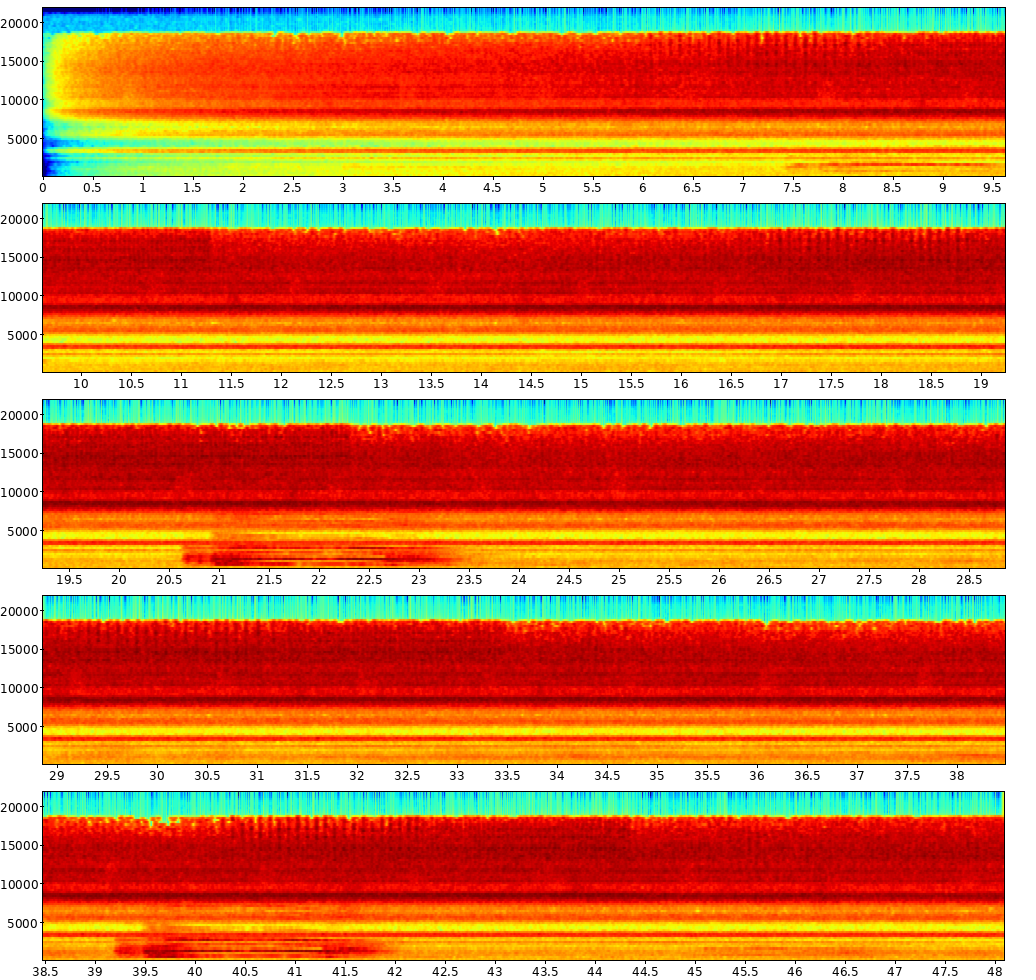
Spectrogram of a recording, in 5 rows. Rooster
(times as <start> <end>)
7.4 9.7, 20.6 24.7, 36.9 42.6, 45.0 47.0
